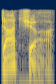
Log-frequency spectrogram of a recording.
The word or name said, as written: dacha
